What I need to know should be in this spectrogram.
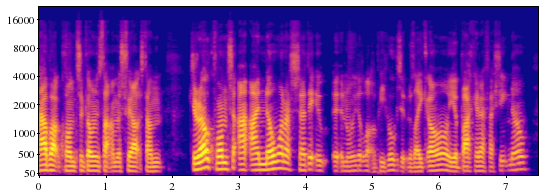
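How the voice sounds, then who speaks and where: With a Scouse accent, a man talks at a very fast pace, his pitch moving in an ordinary way. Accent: Scouse (Liverpool English). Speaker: football fan commentator. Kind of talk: casual livestream chat reading comments. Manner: animated.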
